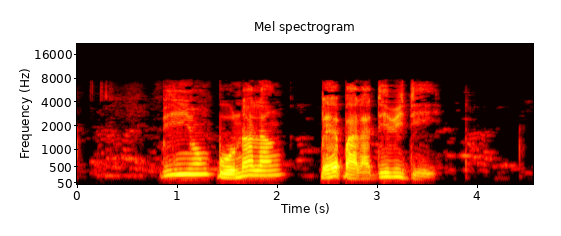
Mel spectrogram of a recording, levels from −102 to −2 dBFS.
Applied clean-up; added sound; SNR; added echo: none; none; none; none.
